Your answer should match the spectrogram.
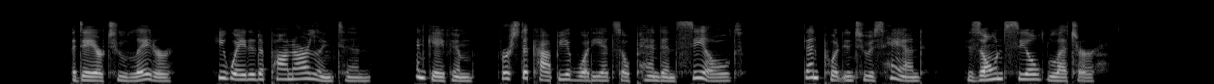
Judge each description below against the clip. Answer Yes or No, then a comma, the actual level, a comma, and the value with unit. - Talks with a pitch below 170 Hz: No, high, 190 Hz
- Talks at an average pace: Yes, average, 160 wpm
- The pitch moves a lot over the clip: Yes, wide, 6.0 semitones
